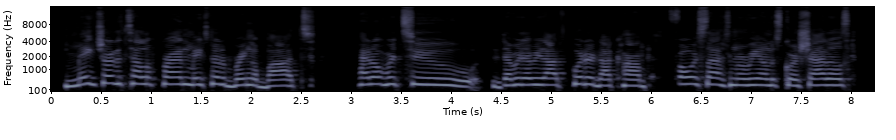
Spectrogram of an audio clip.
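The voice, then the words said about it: Strained, fading voice. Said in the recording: “I'm losing my voice. I'm so sorry.”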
